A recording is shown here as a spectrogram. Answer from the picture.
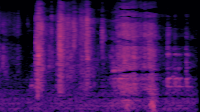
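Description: Small clear plastic case and its packaging being handled by hand: a run of light plastic clicks and taps with some crinkling, as the taped-shut blade case is worked at.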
